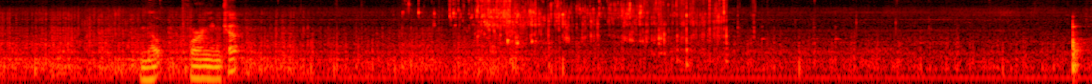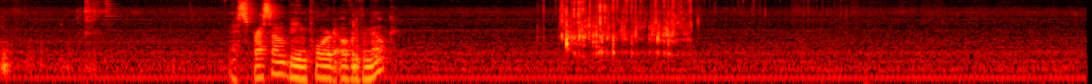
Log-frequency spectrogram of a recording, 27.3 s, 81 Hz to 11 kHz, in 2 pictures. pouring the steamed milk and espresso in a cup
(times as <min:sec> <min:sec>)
0:05.0 0:11.3, 0:20.4 0:23.9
